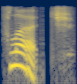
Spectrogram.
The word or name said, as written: fletch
